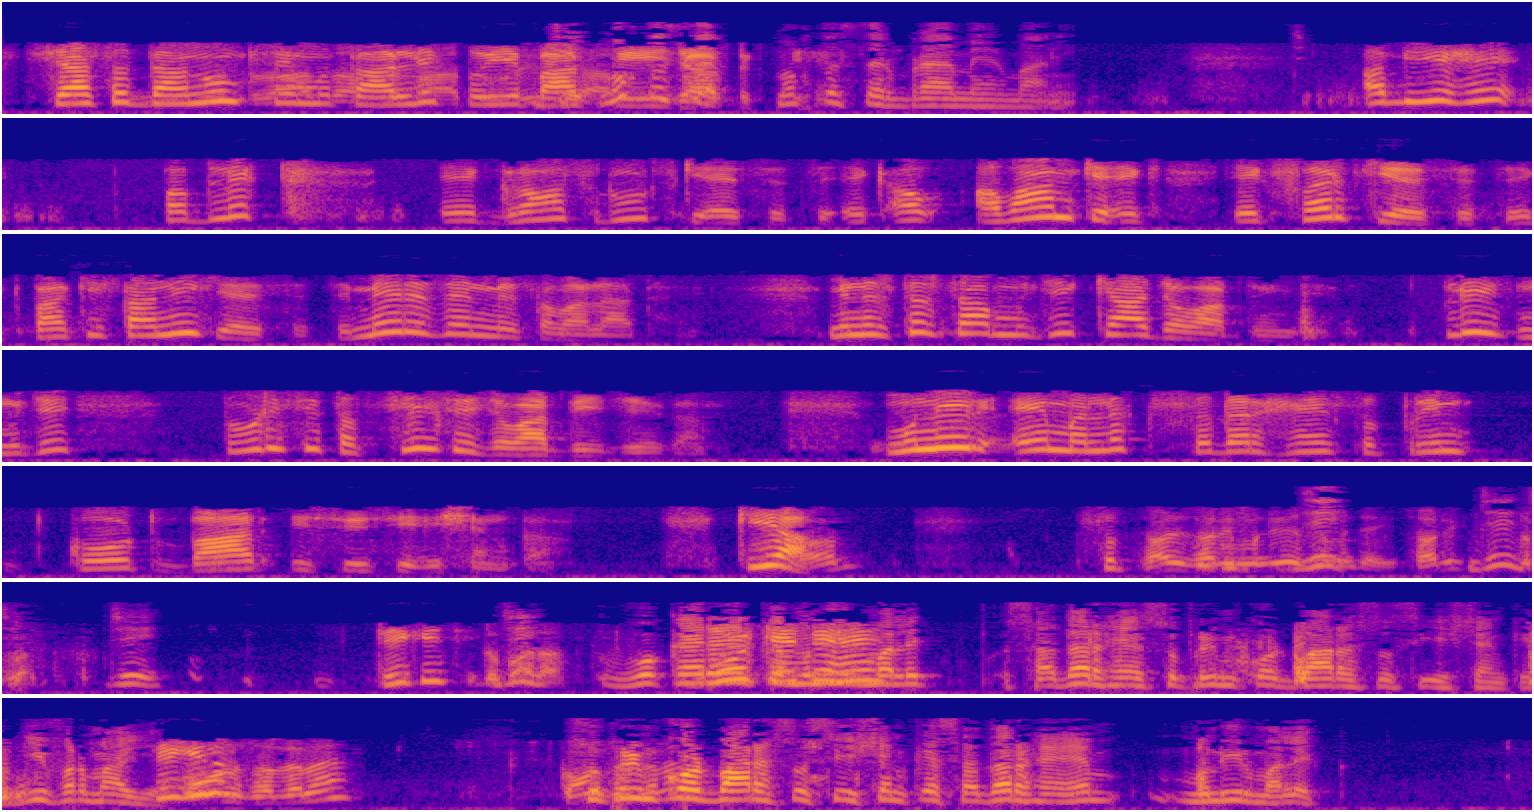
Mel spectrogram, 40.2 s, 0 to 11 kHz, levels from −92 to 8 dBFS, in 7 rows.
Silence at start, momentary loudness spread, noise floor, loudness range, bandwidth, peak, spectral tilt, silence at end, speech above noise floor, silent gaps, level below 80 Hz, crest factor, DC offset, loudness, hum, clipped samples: 0.1 s; 18 LU; -60 dBFS; 8 LU; 6.6 kHz; 0 dBFS; -5.5 dB/octave; 0.8 s; 37 dB; none; -64 dBFS; 24 dB; under 0.1%; -23 LUFS; none; under 0.1%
